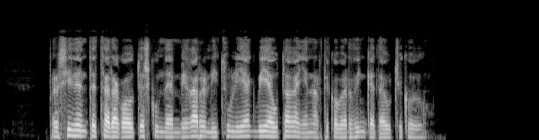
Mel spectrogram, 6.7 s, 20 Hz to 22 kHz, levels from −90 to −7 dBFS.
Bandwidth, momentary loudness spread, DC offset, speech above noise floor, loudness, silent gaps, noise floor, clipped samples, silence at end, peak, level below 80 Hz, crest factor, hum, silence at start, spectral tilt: 7.8 kHz; 9 LU; under 0.1%; over 66 dB; -24 LUFS; none; under -90 dBFS; under 0.1%; 1.4 s; -4 dBFS; -60 dBFS; 20 dB; none; 0.6 s; -5.5 dB/octave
